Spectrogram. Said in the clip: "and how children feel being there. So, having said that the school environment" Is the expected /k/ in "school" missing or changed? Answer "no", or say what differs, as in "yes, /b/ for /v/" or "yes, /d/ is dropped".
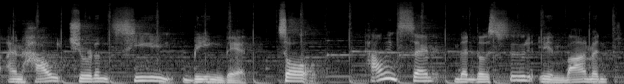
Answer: yes, /k/ is dropped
